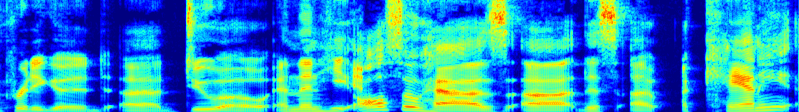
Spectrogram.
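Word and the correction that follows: Achane: Is that how you say it? Akani? – Devon A-chain. – Oh, A-chain.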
